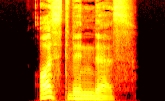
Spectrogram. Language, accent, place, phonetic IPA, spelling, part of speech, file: German, Germany, Berlin, [ˈɔstˌvɪndəs], Ostwindes, noun, De-Ostwindes.ogg
- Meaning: genitive singular of Ostwind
